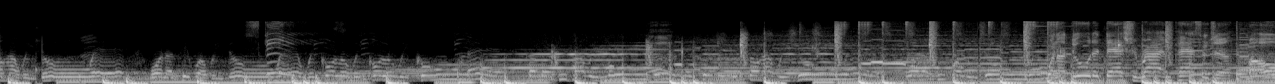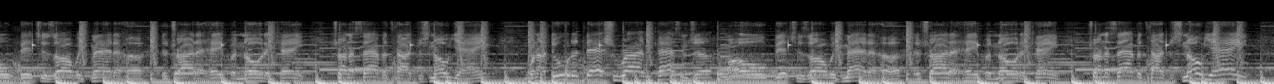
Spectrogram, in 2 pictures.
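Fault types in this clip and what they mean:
Sound dropped by the voice detector: at 9.78, 11.04, 12.88, 16.68, 18.40, 18.58 and 24.22 s, 20 to 80 ms of sound gives way to steady comfort noise, likely from the sender's detector misjudging it as background.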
